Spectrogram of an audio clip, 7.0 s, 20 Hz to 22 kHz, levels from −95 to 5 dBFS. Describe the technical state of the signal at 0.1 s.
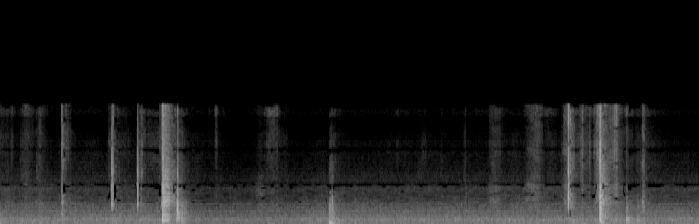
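At 0.1 s, as throughout, the treble is gritty and metallic and stops near 11.8 kHz, likely HE-AAC compression at a low bitrate around 16 kbps. The top band is replicated from lower harmonics, unlike a plain low-pass that leaves it dull.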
